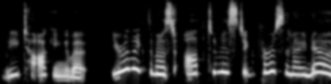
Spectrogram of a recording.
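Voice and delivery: shocked friend. Retold or imitated. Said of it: "She was like".

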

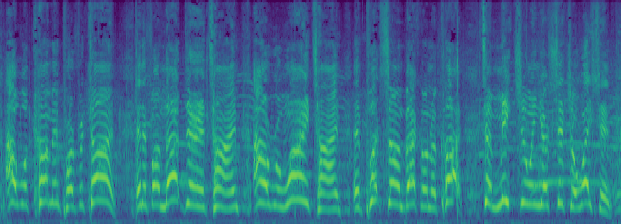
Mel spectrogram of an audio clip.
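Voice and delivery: high, driving sermon climax; full-force preaching. Real, not acted. Preacher urging the congregation not to quit, full force.

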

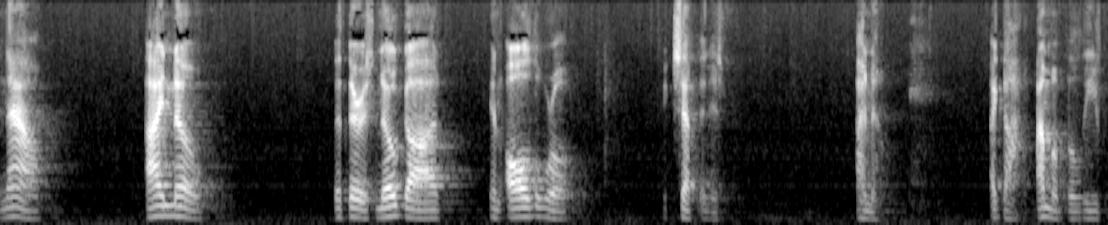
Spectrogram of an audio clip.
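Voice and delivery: a quiet, humbled believer; awed confession. Retold or imitated. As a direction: hush into quiet wonder. Healed Naaman confesses belief.

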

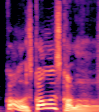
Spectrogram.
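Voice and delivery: booming hype announcer, pitch swooping; monster truck ad. Pretend. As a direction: shout it like a cheesy truck ad. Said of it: "like, monster truck commercial".

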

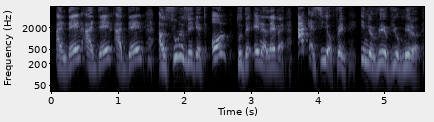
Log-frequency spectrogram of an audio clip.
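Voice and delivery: high-pitched imitation of a Nigerian man's accent; Nigerian Pidgin English accent. Taxi driver scolding Irish boys, in a mock Nigerian accent. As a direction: rant in a put-on Nigerian accent, pitched well up. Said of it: "a pidgin English accent".

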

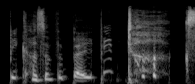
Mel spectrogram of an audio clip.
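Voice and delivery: high, slow, overwhelmed voice; overcome gushing. Acted. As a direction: draw it out, hammed-up and overcome. Boris overcome by baby ducks.

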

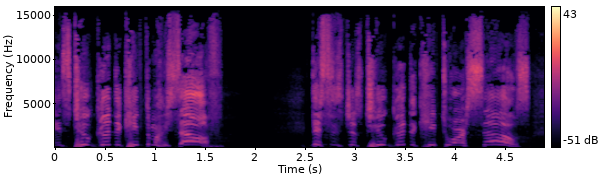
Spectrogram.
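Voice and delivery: high, loud, bursting with delight; overflowing joy. Retold or imitated. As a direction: shout it like it can't be contained. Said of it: "it's saying".

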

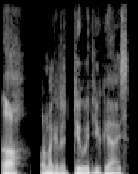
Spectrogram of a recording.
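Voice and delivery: low, quick fond sigh; loving exasperation. Real, not acted. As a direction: tease them fondly.

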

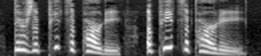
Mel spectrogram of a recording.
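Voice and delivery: high, loud excited little mice shouting; excited kids. Acted. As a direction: blurt the news like thrilled children. Young brothers rushing over excited.

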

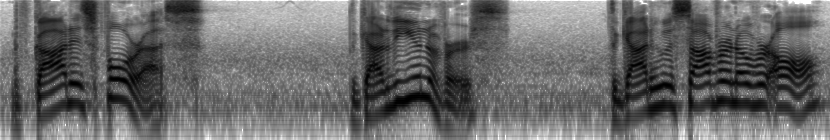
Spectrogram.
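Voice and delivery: preacher swelling on God's might; building preaching. Acted. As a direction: build it up line by line, then land it.

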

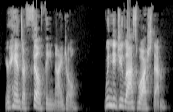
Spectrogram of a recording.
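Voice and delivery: loud, stern interrogation; domineering schoolmistress; tyrannical headmistress, demanding. A narrator's reading. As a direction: demand it sharply of the boy.

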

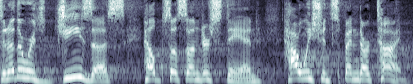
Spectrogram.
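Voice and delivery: usual speaking voice

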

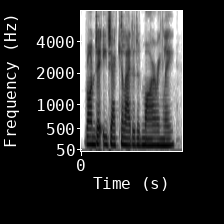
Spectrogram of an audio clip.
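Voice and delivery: ordinary delivery

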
